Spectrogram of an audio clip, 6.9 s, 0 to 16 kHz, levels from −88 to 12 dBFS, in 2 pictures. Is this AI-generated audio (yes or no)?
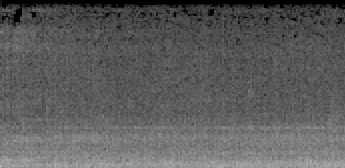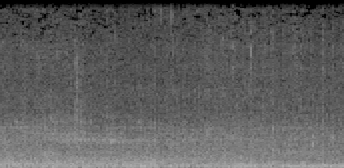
no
